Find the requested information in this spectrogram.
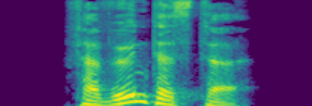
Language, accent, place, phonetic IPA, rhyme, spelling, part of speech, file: German, Germany, Berlin, [fɛɐ̯ˈvøːntəstə], -øːntəstə, verwöhnteste, adjective, De-verwöhnteste.ogg
- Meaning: inflection of verwöhnt: 1. strong/mixed nominative/accusative feminine singular superlative degree 2. strong nominative/accusative plural superlative degree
